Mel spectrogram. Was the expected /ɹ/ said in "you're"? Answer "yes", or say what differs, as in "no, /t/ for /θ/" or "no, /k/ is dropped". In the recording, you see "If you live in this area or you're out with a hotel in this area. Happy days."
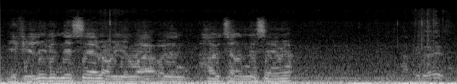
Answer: no, /w/ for /ɹ/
